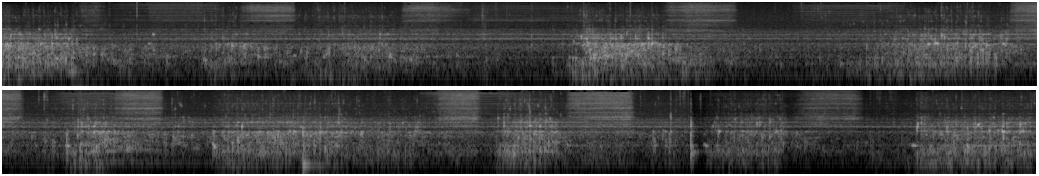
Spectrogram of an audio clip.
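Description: Scuba diver's breathing underwater: bubbling, gurgling surges of exhaled air from the regulator every few seconds, over a faint steady whine.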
